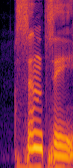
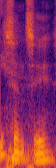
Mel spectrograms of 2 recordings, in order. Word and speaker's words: Cincy: That's at Cinky. What's up, Cinky? – Cincy. – Cincy, sorry. Shenzhen, China.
